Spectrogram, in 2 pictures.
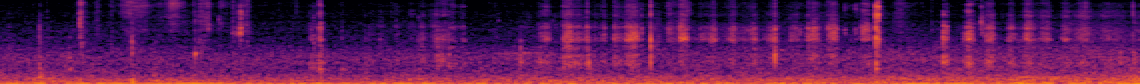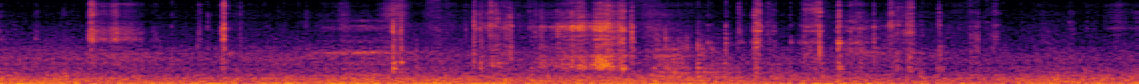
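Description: Fingers handling a small card model building: light scratching and scraping of card against skin, with scattered small clicks and a slightly louder rubbing scrape about ten seconds in, over a low steady hum.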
